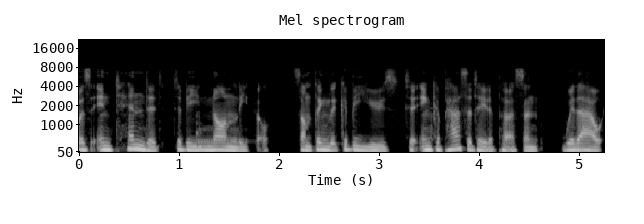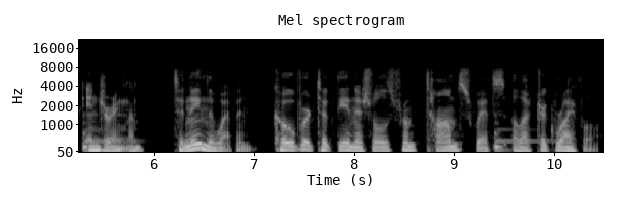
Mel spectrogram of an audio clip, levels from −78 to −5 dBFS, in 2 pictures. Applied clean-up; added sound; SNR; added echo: classical method spectral subtraction.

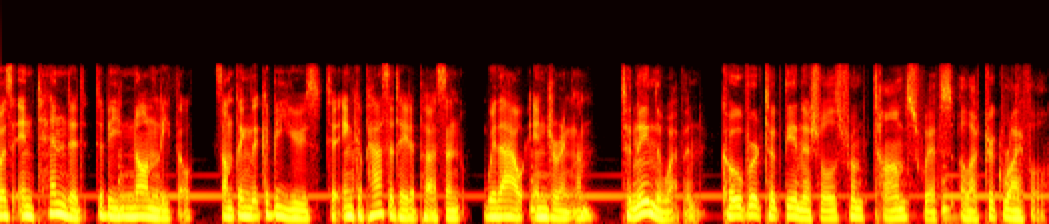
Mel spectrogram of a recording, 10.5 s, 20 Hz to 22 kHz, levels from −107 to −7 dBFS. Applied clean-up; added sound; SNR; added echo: none; Acoustic guitar; 18 dB; none.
